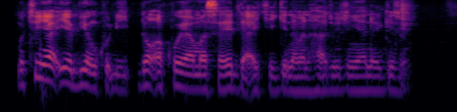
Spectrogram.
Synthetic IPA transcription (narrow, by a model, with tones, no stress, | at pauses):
mʊ˨tʊ˦˨mjaː˦ʔɪ˦ja˨bɪ˦jɐ˨ŋkʷʊ˦ɗiː˦dɔ˦ŋʔa˨kʷoː˦jaː˨mɐ˦sa˨jɐ˦dːa˨ʔa˦kʲeː˨ɡʲɪ˦naː˨mɐ˦nɦaː˦d͡ʒoː˦d͡ʒɪ˦ɲjaː˦nɐ˦rɡʲɪ˦zo̰ː˨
